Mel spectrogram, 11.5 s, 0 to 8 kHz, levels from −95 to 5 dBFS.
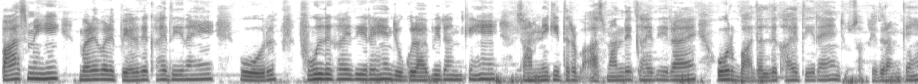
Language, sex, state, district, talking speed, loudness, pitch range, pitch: Hindi, male, Goa, North and South Goa, 210 wpm, -33 LUFS, 140-165 Hz, 150 Hz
